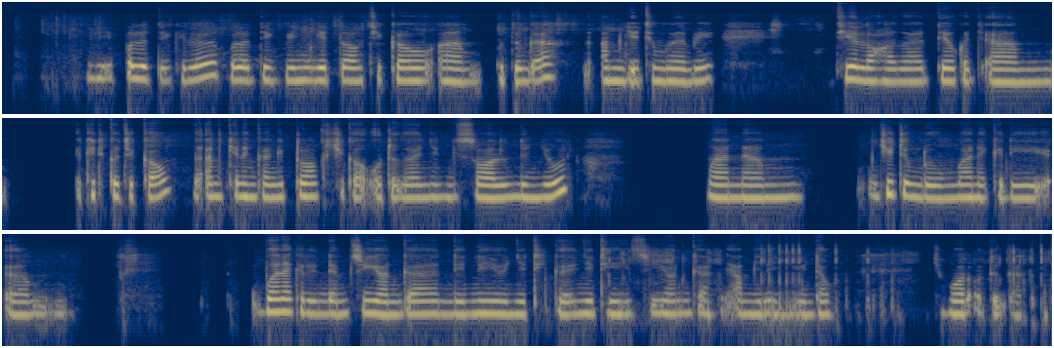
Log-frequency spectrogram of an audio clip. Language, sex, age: Wolof, female, 18-24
